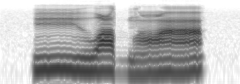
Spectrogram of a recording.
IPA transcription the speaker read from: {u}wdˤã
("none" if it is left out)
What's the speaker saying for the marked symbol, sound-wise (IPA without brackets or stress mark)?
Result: y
